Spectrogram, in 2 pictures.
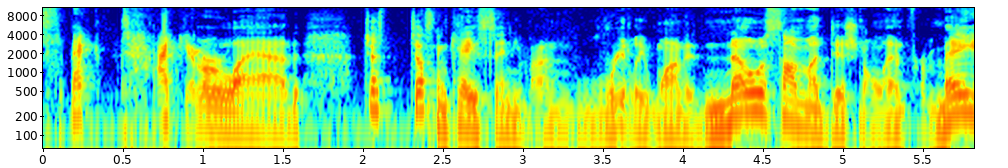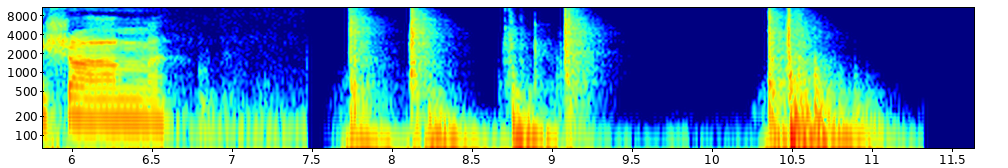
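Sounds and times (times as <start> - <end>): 
speech: 0.9 - 6.8
door opening with clunks and thuds: 7.7 - 9.4, 10.3 - 11.2.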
